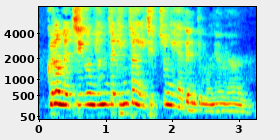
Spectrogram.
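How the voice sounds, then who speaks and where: Against noticeable background noise, a woman speaks in an animated tone with very wide pitch swings. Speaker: Buddhist monk giving dharma talk. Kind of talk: dharma talk to audience.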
